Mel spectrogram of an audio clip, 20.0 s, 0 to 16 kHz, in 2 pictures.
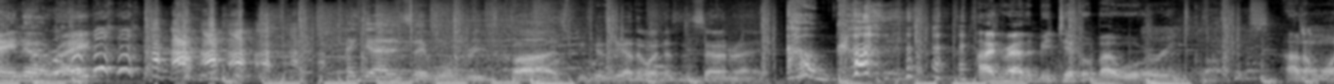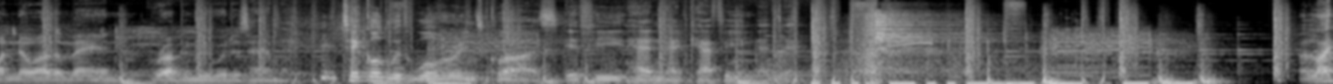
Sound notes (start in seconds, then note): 0.1 laughter; 16.5 upbeat music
